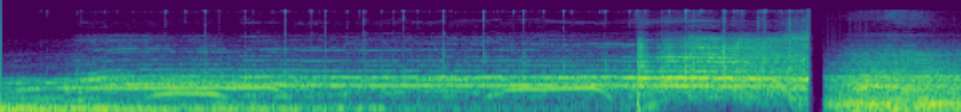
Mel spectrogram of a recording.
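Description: Live concert music heard across a stadium from the stands, with held chords and voices gliding up and down over them, and crowd noise mixed in. The sound grows louder about four seconds in, then cuts out for an instant about five seconds in before the music carries on.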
